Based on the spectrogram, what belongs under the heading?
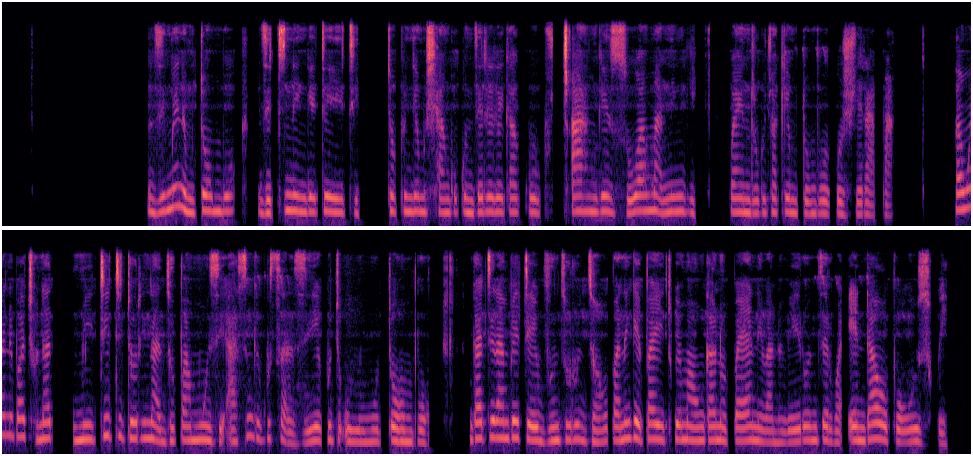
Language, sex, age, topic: Ndau, female, 36-49, health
